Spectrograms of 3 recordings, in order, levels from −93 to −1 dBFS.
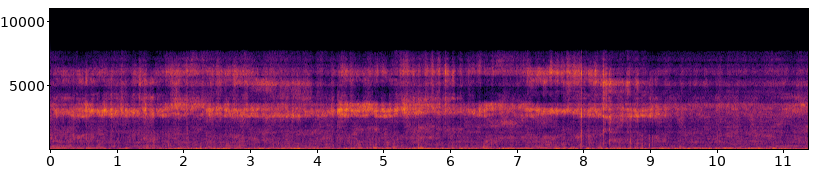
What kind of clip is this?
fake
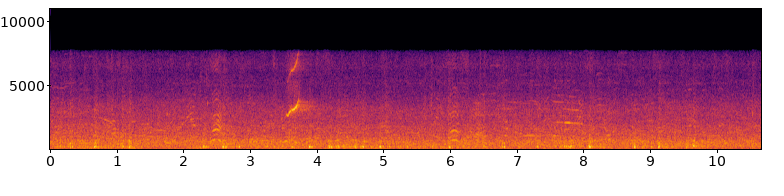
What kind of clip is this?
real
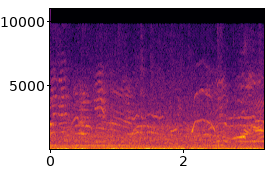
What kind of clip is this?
fake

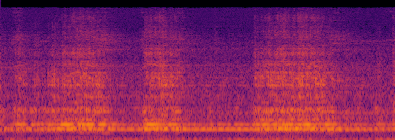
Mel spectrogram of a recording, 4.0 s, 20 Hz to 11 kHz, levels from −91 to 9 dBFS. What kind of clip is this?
real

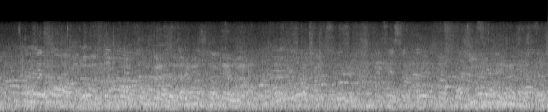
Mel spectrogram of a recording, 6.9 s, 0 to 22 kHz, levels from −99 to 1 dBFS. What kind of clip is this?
fake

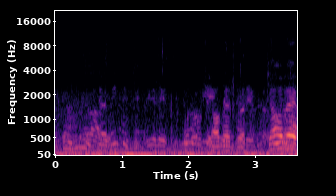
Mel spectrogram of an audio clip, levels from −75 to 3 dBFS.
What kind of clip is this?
real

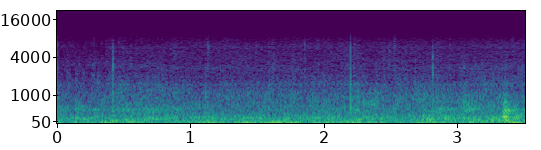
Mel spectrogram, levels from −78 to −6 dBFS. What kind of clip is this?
fake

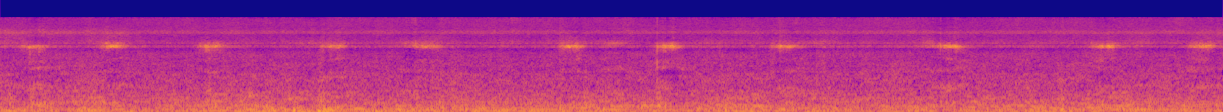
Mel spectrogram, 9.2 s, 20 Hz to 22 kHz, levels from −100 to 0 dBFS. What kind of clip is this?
fake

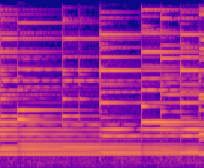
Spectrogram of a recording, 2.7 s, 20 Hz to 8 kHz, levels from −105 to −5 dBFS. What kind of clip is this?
real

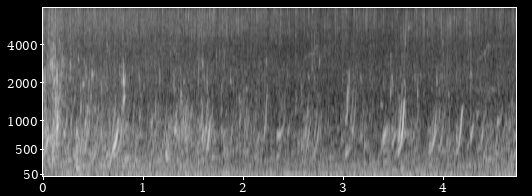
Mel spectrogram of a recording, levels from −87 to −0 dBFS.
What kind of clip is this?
real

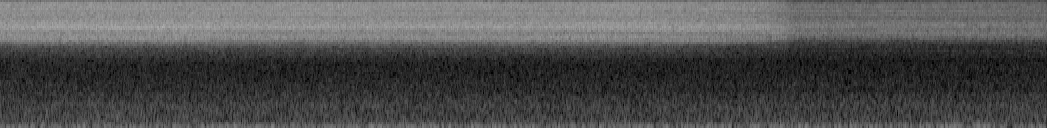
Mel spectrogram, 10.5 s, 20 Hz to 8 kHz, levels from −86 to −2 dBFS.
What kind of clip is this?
real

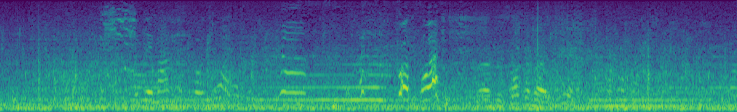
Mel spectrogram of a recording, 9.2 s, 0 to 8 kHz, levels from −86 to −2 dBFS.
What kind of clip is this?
real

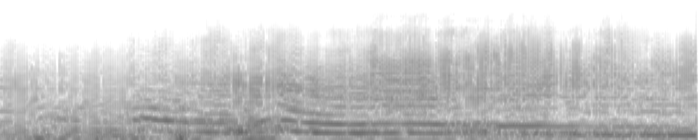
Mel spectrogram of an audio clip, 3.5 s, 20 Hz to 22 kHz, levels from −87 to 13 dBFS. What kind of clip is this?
fake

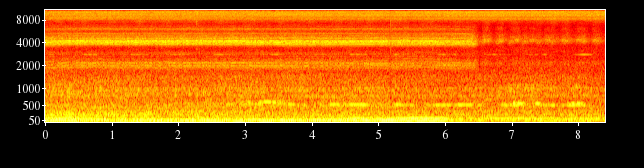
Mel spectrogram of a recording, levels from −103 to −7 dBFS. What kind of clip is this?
real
